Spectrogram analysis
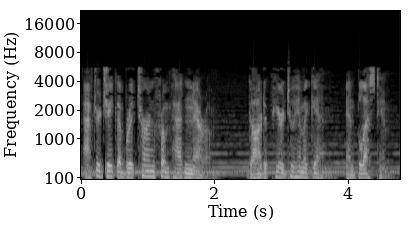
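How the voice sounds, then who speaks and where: A man's voice: sits low, big pitch swings, normal speed, creaky. A man narrating scripture from a script in a solemn storytelling manner. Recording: muffled audio under music. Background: music.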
